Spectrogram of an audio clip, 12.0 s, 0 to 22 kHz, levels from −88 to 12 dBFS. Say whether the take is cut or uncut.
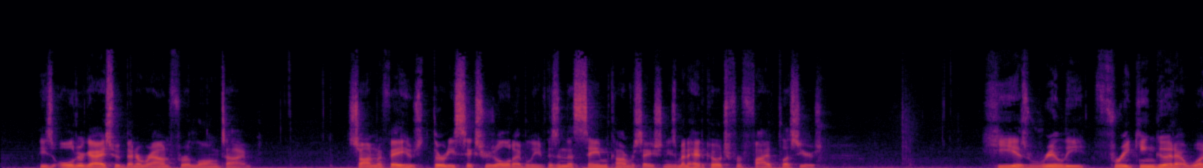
cut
